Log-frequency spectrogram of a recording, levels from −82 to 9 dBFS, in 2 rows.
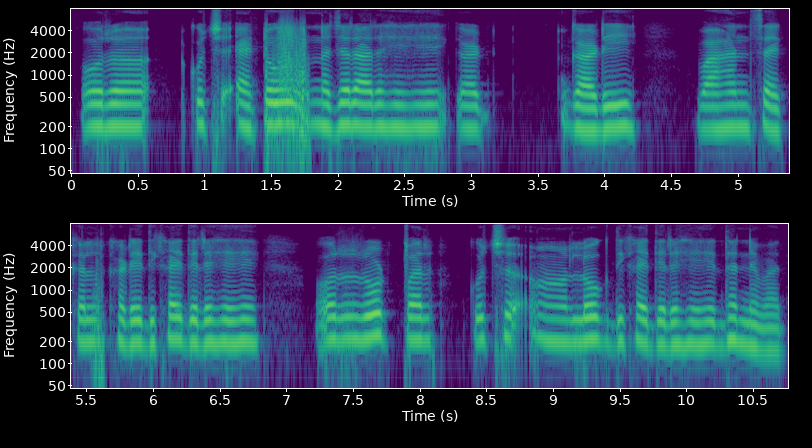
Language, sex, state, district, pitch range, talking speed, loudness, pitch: Hindi, female, Bihar, Gopalganj, 190-210 Hz, 135 wpm, -19 LUFS, 200 Hz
